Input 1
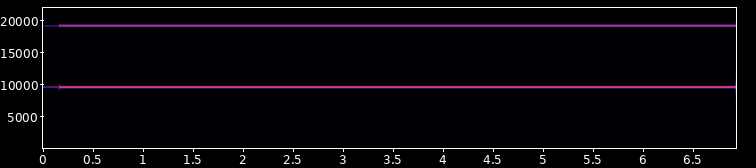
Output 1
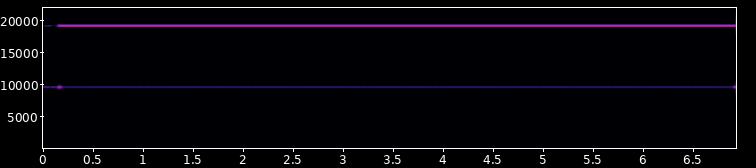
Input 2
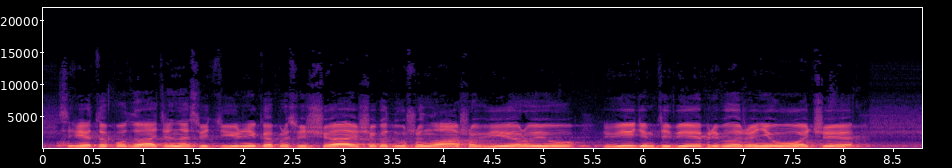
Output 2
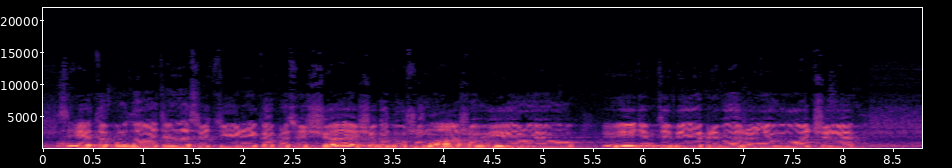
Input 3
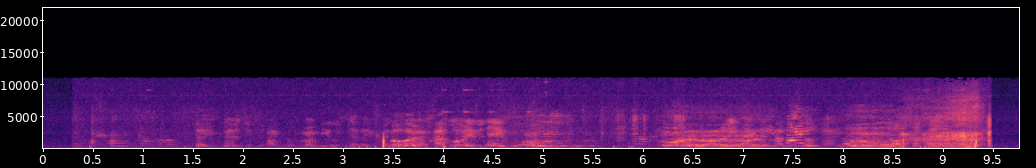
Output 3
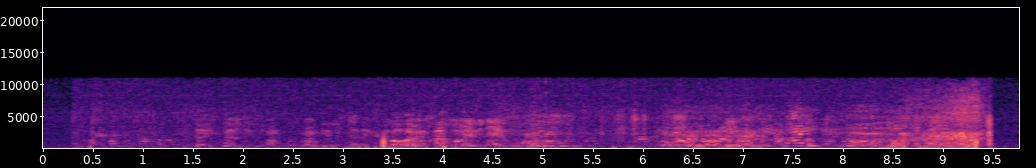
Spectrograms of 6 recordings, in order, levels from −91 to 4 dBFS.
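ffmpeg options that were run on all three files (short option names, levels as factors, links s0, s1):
-af "afftfilt=real='re*2*eq(mod(b,4),0)':imag='im*2*eq(mod(b,4),0)':win_size=2048:overlap=0.75"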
